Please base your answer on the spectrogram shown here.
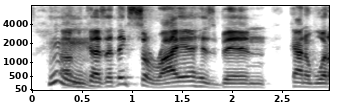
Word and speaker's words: Saraya: the gist of it it's Soraya yes phonetically it's like you're saying sir and then Rey like Rey Mysterio and then yeah brother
